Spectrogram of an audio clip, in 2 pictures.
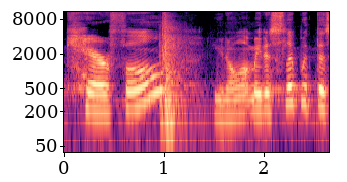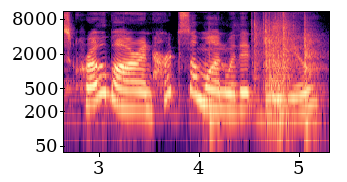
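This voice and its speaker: A woman plays a brazen intruder in an audio drama. Her fairly high voice moves in lively swoops. She is coolly menacing and keeps her threats polite. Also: normal speed, background noise.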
